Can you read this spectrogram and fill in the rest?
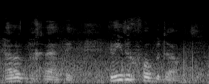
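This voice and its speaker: A man's voice: medium pitch, very animated, quick pace, close to an everyday voice, low-quality recording. Give this to a male actor as an earnest young man in a radio drama. He speaks in a middle register with some hesitation, sincere and searching, as in natural dialogue. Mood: polite, insistent. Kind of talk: radio soap acting.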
